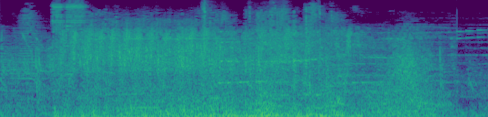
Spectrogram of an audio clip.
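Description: Starfighter weapons blast in Star Wars Squadrons, played in VR, a dense run of rapid laser shots and booming impacts layered over engine roar, loud and continuous for several seconds.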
